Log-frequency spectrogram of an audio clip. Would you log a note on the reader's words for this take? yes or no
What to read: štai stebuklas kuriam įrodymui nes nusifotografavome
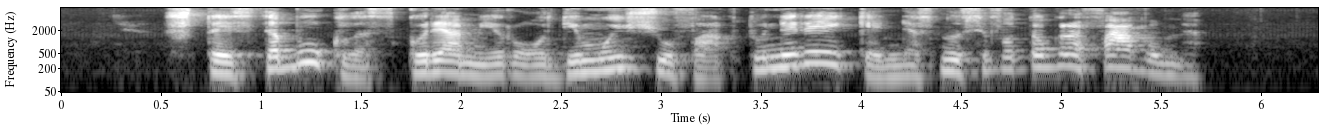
yes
